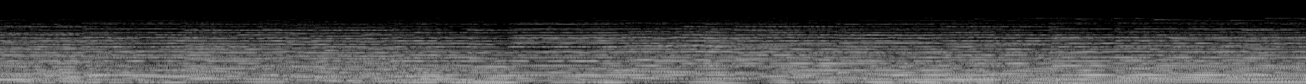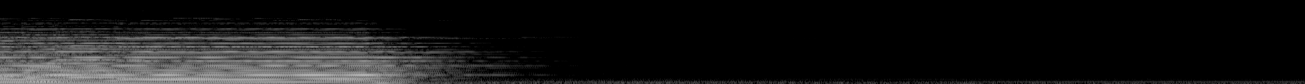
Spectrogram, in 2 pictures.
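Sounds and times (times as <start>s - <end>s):
chorale prelude: 0.0s - 18.4s.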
